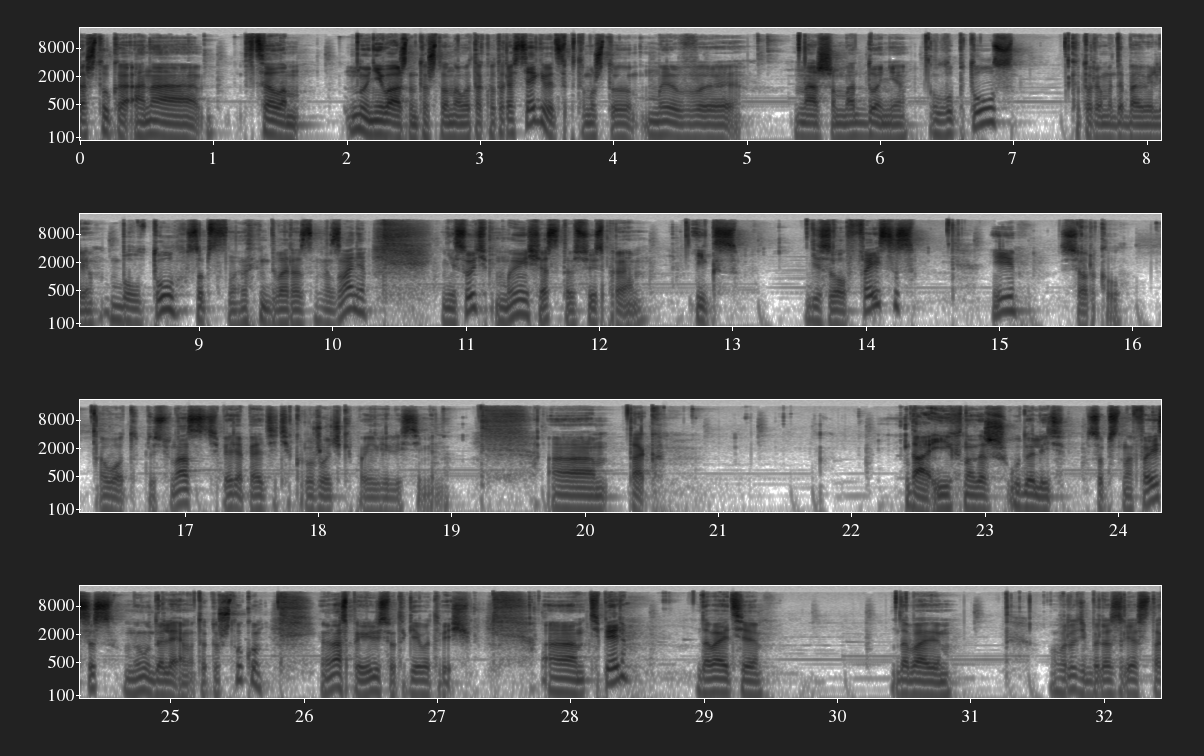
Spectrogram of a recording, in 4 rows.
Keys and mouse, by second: 1.0 middle click, 1.8-10.5 middle drag, 10.5 shift+click, 10.6 shift+middle click, 11.5 3, 12.4 x, 15.4 click, 16.0-17.7 middle drag, 17.7 Tab, 18.3 z, 19.0 click, 20.7-22.0 drag, 22.1 Tab, 22.4 click, 22.6 x, 24.5 middle click, 24.7 Tab, 25.3-26.4 drag, 27.0 Tab, 27.4 Tab, 28.2 z, 29.0 middle click, 30.6 middle click.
